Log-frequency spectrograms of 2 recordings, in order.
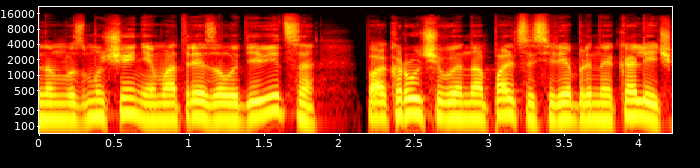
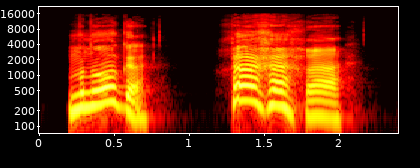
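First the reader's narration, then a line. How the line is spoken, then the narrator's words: Mirthless laugh. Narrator (Russian): рассмеялась она совсем не смешным голосом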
